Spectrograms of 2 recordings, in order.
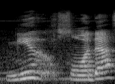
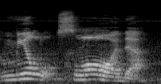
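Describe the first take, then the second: First: The r is pronounced light and thin. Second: The r is pronounced heavy and thick. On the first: The speaker calls it wrong. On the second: The speaker calls it right. "yang betul"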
